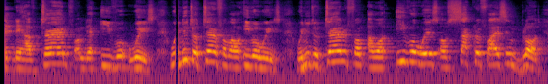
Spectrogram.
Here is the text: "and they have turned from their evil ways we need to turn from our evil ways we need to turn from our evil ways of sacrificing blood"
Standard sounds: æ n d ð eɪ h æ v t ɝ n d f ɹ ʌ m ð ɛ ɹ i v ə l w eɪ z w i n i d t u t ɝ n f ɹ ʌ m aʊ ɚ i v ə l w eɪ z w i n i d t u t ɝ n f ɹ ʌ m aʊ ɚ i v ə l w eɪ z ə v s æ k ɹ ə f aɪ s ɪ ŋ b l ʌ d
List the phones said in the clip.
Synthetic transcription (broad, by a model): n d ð eɪ h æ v t ɝ n d f ɹ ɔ m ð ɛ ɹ i v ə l w eɪ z w i n i d t u t ɝ n f ɹ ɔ m aʊ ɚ i v ə l w eɪ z w i n i d t u t ɝ n f ɹ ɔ m aʊ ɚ i v ə l w eɪ z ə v s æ k ɹ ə f aɪ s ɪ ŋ b l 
